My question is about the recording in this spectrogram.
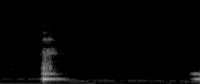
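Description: A single brief, sharp vocal sound from a person about half a second in, followed by near silence.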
